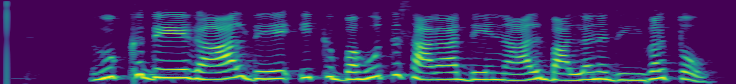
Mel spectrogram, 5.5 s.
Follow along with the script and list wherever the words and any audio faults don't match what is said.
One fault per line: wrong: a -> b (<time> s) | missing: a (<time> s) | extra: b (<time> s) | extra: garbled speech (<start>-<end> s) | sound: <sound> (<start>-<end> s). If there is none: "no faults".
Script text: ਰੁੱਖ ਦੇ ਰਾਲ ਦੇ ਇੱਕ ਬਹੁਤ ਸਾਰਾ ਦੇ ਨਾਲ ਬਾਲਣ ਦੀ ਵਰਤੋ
no faults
